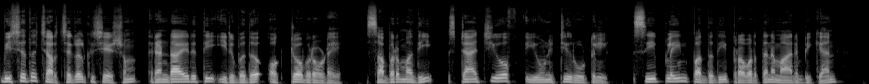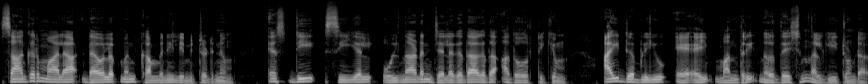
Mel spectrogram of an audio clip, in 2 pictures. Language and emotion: Malayalam, neutral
